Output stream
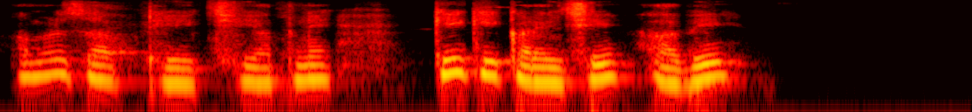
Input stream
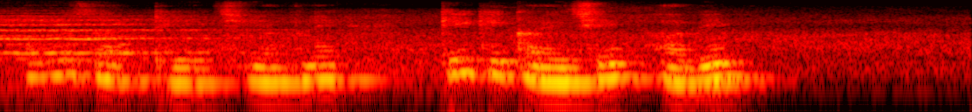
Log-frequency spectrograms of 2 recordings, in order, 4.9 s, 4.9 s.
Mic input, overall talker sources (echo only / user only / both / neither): echo only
